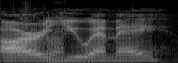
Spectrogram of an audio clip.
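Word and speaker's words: Tarumã: This one is Taruma International. I hope I'm pronouncing that Taruma.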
